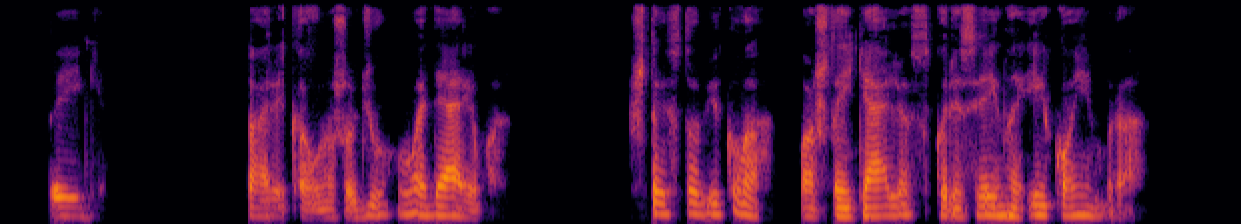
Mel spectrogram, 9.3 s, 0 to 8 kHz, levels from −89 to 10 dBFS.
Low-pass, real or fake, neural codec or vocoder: 7.2 kHz; fake; codec, 16 kHz in and 24 kHz out, 2.2 kbps, FireRedTTS-2 codec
